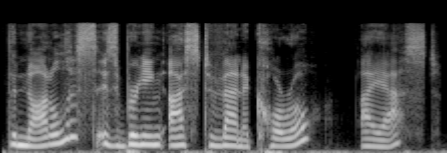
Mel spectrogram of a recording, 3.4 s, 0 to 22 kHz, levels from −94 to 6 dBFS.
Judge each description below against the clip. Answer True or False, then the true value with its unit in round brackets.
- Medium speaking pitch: False (225 Hz)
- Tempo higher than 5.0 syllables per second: True (5.6 syllables/s)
